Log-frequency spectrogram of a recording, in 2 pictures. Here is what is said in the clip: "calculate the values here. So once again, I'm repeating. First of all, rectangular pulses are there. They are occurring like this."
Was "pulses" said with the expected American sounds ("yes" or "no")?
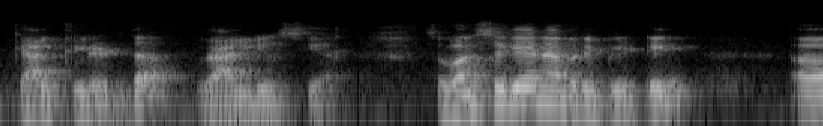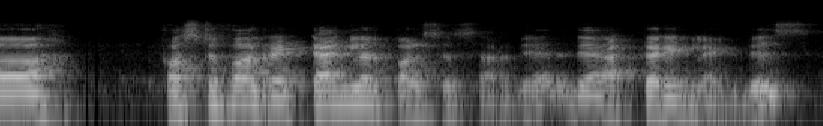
no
